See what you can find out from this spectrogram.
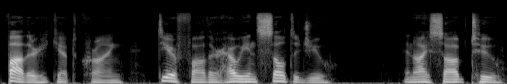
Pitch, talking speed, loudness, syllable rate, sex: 110 Hz, 165 wpm, -20 LUFS, 4.6 syllables/s, male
